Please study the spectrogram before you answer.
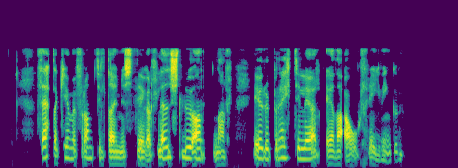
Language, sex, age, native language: Icelandic, female, 40-49, Icelandic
